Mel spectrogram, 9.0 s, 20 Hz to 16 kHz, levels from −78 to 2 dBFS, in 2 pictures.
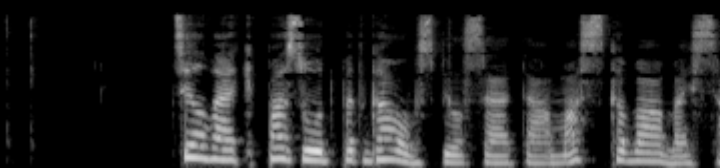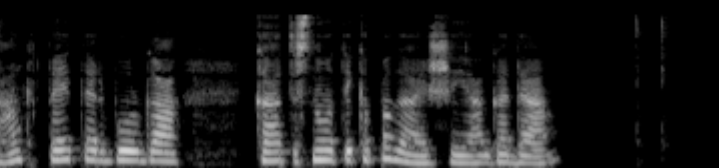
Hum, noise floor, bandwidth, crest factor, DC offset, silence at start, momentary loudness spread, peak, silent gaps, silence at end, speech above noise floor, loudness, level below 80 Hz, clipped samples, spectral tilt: none; -72 dBFS; 11.5 kHz; 18 dB; under 0.1%; 1.1 s; 9 LU; -4 dBFS; none; 1 s; 50 dB; -22 LUFS; -68 dBFS; under 0.1%; -4 dB/octave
